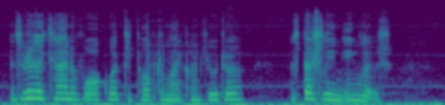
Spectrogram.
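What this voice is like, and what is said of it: German-accented English. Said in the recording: “now you know what my accent in English sounds like ... normally I talk in German”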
